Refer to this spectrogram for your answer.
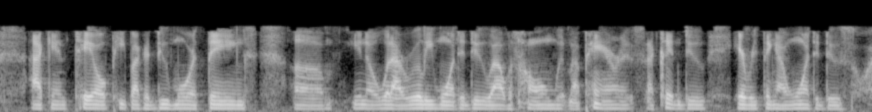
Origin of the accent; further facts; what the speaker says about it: Winnsboro, South Carolina, United States; born there; I was born in Winnsboro, South Carolina. I'm the only child.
